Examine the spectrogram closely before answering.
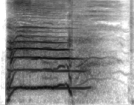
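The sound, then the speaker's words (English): A single loud cat meow holds a steady pitch for most of its length, then drops off sharply at the end, leaving a brief fading tail with nothing else around it. “That's a cat.”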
